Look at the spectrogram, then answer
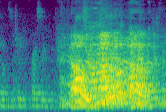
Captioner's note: laughter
